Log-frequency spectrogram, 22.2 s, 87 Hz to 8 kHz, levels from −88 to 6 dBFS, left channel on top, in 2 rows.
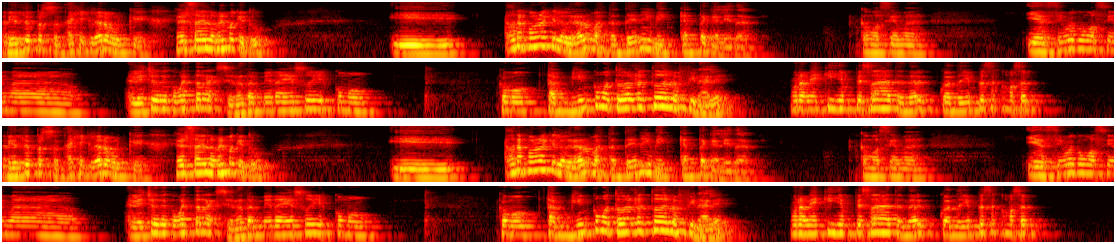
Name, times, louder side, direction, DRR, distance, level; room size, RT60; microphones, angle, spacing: voice 1, 0.0-2.6 3.9-4.5 5.0-7.5 8.6-9.2 10.2-11.9 12.4-14.8 16.1-18.3 19.0-21.4, equal, 75° right, 2 dB, 2.7 m, -28 dB
10.5 x 4.7 x 5.8 m, 0.38 s
head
